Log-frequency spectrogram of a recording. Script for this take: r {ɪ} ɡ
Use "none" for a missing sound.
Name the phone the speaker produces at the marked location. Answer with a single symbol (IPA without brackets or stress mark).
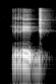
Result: ɪ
